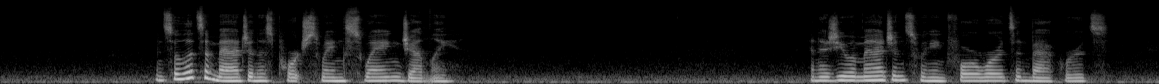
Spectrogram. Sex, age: female, 40-59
